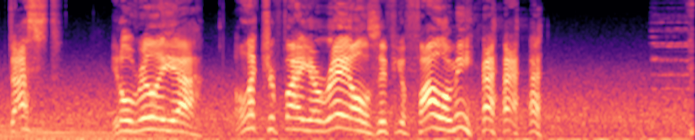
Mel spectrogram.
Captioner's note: laughs nervously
